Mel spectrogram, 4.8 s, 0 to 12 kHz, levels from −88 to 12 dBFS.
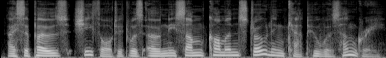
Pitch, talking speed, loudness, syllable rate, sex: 145 Hz, 175 wpm, -16 LUFS, 4.4 syllables/s, male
